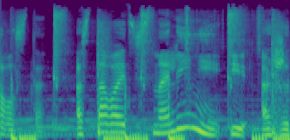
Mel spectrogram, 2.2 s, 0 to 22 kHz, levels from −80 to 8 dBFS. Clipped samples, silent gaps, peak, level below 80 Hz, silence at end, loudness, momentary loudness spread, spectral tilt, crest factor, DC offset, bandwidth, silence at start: under 0.1%; none; 0 dBFS; -20 dBFS; 0 s; -13 LUFS; 6 LU; -4.5 dB/octave; 12 dB; under 0.1%; 18.5 kHz; 0 s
